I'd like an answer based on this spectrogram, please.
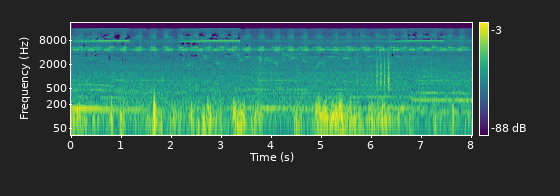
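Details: Field cricket, Gryllus campestris, singing by ponds in the Draga valley, Slovenia, in June; steady high pulsing chirps over louder low rumbling noise and a sharp click.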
